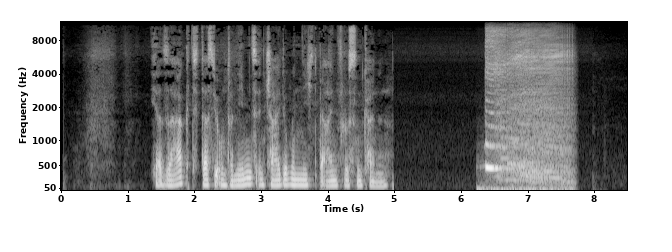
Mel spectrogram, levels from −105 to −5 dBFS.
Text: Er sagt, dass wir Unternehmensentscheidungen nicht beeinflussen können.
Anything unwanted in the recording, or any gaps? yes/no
yes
